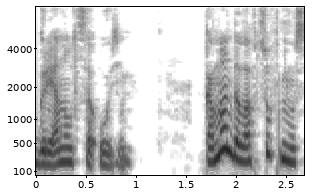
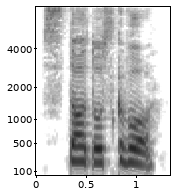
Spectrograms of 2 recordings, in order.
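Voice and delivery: slow stony booming judge; talking statue; 4 dB louder, much slower than usual. A narrator's reading. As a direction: boom it out like a stone judge. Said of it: "раздался каменный голос судьи".

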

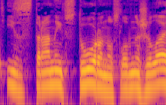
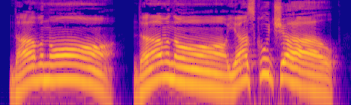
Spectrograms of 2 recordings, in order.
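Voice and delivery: slow, loud howling creature; wolf voice; 3 semitones higher, 4 dB louder, much slower than usual. A narrator's reading. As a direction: howl the words out. Creature Ункас speaks.

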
